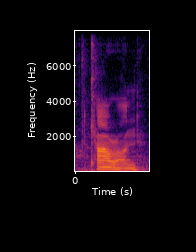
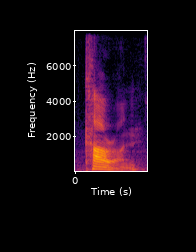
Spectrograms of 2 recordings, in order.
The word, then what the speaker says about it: Charon: Charon, apparently. Always pronounce that with a soft CH sound.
